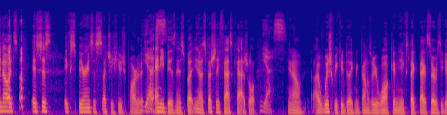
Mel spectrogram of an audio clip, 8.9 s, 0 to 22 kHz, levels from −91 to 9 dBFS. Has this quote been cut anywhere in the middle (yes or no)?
no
